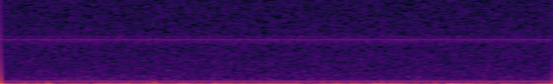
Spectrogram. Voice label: heard whisper; speech; egg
